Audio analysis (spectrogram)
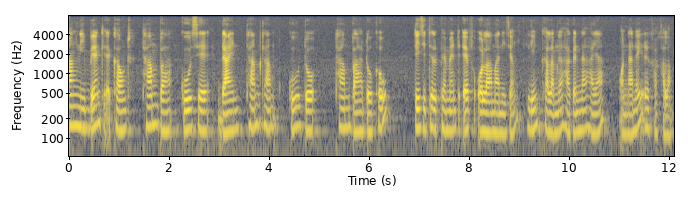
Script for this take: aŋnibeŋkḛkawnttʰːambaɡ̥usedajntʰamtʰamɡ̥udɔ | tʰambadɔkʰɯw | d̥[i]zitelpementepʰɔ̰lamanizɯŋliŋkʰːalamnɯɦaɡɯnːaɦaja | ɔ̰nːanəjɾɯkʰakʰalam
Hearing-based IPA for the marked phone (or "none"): i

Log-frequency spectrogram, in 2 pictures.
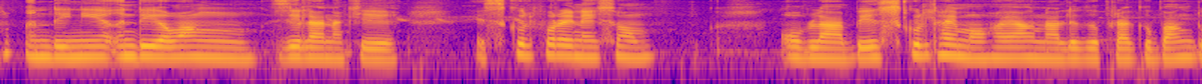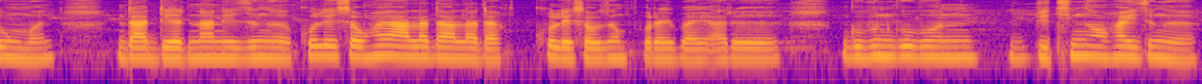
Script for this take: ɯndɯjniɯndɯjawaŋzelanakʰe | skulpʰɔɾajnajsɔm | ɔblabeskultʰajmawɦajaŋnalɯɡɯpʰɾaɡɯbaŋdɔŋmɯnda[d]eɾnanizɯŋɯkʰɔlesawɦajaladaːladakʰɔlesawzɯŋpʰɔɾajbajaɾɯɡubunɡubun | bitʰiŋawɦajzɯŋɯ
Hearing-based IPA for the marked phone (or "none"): d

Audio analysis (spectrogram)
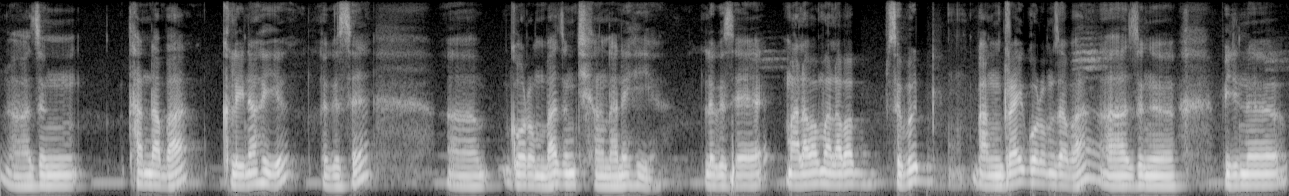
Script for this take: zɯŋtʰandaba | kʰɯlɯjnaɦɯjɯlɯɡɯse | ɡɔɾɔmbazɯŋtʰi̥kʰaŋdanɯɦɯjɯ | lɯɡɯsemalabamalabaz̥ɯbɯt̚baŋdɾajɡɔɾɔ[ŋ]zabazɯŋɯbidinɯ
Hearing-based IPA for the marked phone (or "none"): m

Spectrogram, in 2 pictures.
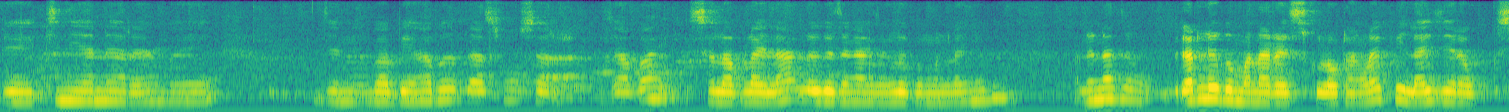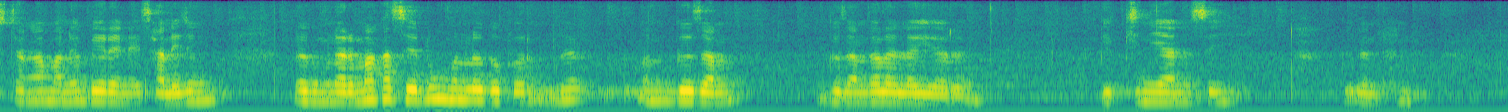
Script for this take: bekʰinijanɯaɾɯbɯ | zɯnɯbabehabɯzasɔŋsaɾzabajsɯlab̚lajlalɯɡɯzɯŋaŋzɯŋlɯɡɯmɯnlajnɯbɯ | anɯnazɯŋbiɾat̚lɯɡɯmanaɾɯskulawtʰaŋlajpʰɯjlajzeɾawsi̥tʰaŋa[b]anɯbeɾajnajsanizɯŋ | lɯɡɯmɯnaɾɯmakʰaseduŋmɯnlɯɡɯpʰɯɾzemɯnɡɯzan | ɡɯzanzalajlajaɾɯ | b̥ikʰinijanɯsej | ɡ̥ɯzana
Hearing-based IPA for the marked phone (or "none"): m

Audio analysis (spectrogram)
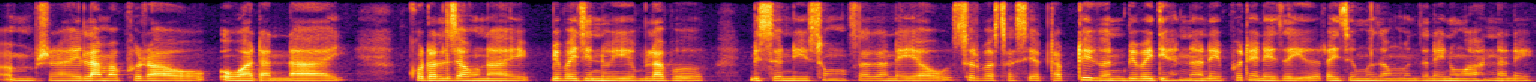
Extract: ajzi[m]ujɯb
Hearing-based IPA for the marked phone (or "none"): n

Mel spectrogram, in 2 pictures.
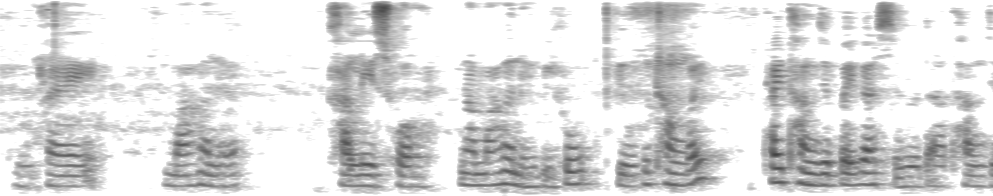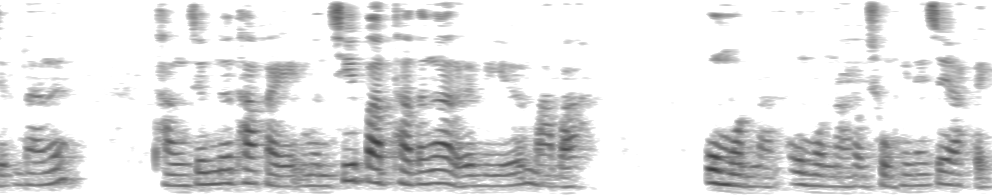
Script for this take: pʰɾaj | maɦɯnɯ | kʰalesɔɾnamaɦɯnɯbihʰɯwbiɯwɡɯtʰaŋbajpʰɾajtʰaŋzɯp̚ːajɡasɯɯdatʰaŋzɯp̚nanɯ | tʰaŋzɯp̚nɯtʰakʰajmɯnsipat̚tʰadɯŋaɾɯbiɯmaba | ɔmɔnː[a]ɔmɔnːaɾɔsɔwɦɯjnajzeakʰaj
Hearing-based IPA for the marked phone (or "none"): a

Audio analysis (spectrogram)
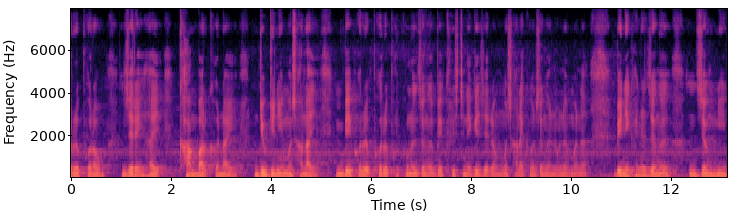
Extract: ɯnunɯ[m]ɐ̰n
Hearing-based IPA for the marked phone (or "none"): m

